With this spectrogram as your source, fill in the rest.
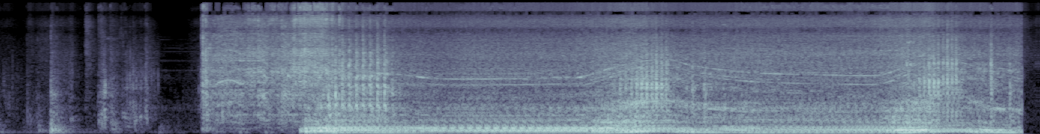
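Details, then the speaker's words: Subaru WRX engine with known rod knock, reason the car was sold cheap: engine catches and revs with a hard, regular knock over the exhaust note that follows engine speed; worn rod bearing knocking. "Rod Knock is essentially when a bearing on the inside of the engine is out of spec and over tolerance and which allows the Piston to move around and create a slapping noise which sounds a little bit like this"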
